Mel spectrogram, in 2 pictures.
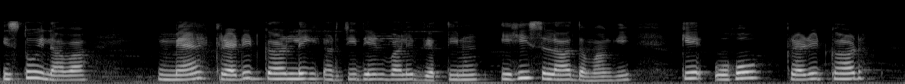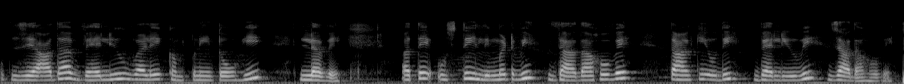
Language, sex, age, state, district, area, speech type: Punjabi, female, 18-30, Punjab, Ludhiana, urban, spontaneous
